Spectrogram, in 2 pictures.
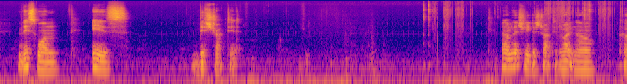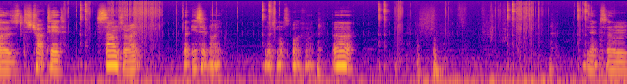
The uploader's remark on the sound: Sorry about the scratching noises. I think i need to clear up some space on my computer to help my DAW work better.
